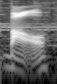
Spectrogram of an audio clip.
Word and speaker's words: Baal: Because Baal, actually, it's pronounced Baal in Diablo.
